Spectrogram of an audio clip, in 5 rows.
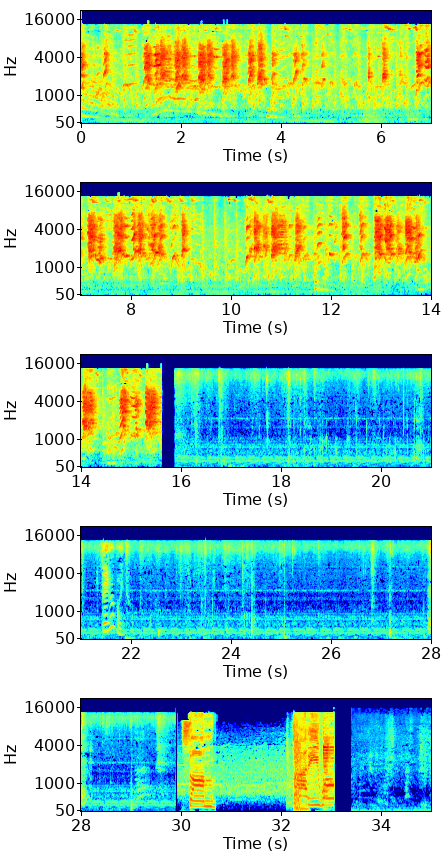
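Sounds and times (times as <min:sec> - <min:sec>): puppies yipping and barking: 0:00.0 - 0:15.6.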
